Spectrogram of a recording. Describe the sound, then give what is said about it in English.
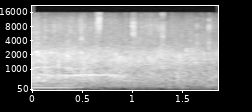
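A church audience claps together in a dense, sustained burst of applause that holds steady and fairly loud, with a faint held tone lingering in the background at the start. “Come on, I know you can clap louder than that.”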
